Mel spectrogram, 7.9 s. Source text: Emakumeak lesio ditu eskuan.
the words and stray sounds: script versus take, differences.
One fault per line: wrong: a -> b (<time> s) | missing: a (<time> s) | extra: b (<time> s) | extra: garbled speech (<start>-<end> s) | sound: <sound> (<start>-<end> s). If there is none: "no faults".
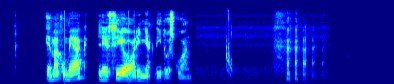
extra: arinak (2.7 s)
sound: chirp (4.5-4.7 s)
sound: laugh (5.4-6.5 s)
